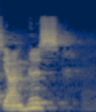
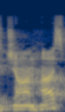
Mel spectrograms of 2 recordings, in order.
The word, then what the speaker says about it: Jan Hus: Jan Hus, which some people say is John Huss, but he's not English, he's Czech. And so we're going to pronounce his name like he would pronounce his name.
